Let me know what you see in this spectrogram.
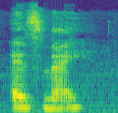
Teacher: the S is kind of pronounced like a Z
